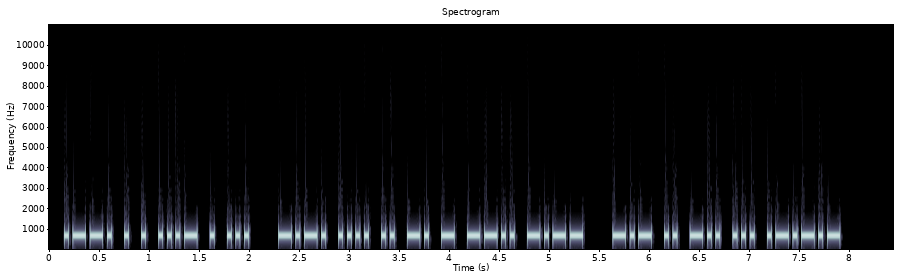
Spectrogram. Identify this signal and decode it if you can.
Morse code, heard as a keyed tone, about 28 wpm, 700 Hz. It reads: PEEVES CHINTZY KIDS.
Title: Pangram Challenge v2 - 28wpm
